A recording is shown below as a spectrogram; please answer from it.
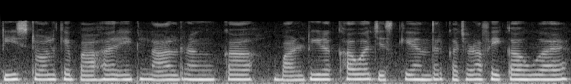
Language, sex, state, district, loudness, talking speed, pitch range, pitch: Hindi, female, Jharkhand, Garhwa, -12 LUFS, 180 wpm, 220-230 Hz, 225 Hz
